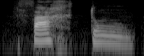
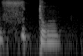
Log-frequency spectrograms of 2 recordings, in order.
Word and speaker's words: fartum: A palavra correta é fartum, assim. Mas no Brasil nós pronunciamos muito futum e significa uh, um cheiro muito, muito ruim.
